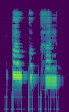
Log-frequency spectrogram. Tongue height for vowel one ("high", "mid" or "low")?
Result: low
